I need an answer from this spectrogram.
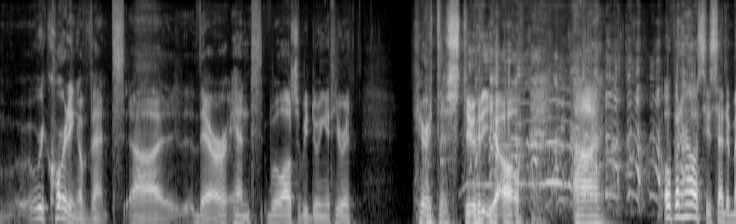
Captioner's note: laughter and face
